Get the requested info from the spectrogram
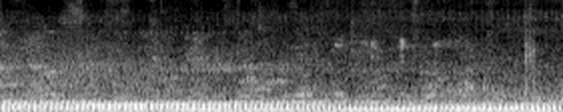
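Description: A car engine idling steadily close by, a low, even note with a fast regular pulse.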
